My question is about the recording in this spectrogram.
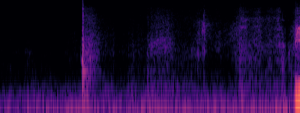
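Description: A plastic tow hook cover pushed back into its opening in a car's front bumper: one sharp click about a second in as it snaps into place, followed by light scraping and handling noise.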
